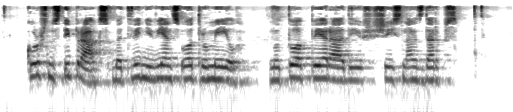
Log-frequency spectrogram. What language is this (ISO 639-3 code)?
lav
